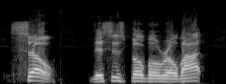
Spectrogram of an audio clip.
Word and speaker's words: Bobo Robot: All right, so this is Bobo Robot, or as I like to call it, Bobo Robo. You know, T is silent. keep the whole rhyming scheme going.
